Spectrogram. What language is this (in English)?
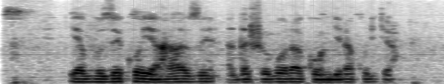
Kinyarwanda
